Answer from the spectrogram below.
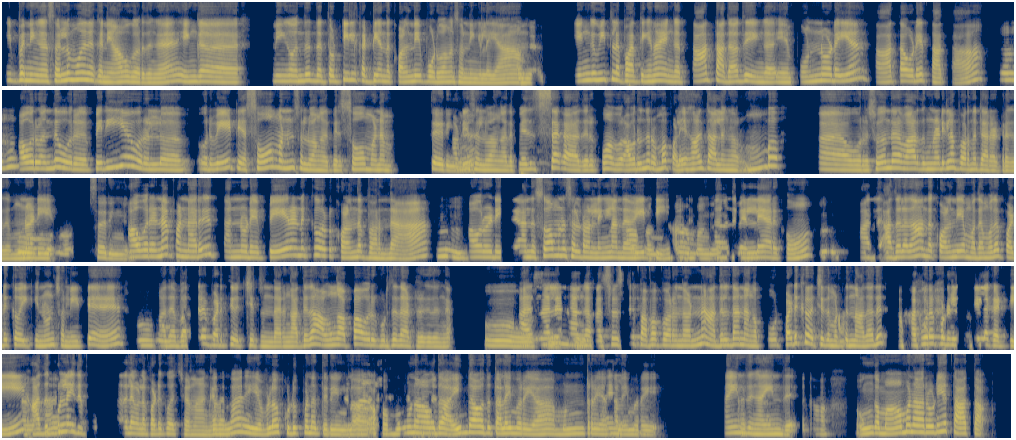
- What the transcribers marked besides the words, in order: in English: "ஃபர்ஸ்ட், ஃபர்ஸ்ட்டு"; laugh; other background noise
- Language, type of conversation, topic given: Tamil, podcast, உங்கள் குடும்பத்தில் கலாச்சார உடைத் தேர்வு எப்படிச் செய்யப்படுகிறது?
